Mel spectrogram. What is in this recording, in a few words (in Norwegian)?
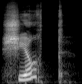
"sjaatt", hemsedalsmaalet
